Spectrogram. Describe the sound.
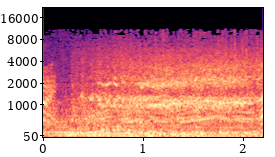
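Car tyres skidding in a video game driving segment: a continuous, loud screeching hiss over an engine roar, lasting about two seconds without a break.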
